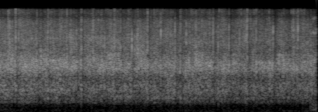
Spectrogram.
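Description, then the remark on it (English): A church audience applauds steadily for several seconds to thank Pastor Chase for preaching, a dense, sustained wash of many hands clapping at an even loudness with no voices standing out. “Let's praise the Lord and thank Pastor Chase for preaching today.”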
